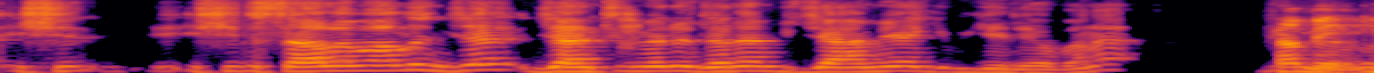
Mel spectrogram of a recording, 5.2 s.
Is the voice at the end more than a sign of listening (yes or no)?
yes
